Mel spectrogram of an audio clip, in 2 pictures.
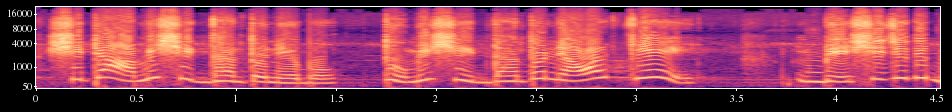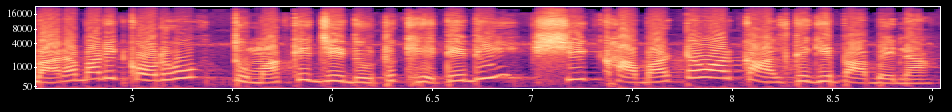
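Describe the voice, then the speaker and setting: High-voiced greedy scheming housemaid played by a woman. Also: big pitch swings, moderate pace. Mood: scornful, boastful. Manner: dramatic, emphatic repetition. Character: greedy, scheming, sharp-tongued housemaid with an injured husband. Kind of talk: Bengali cartoon voice acting.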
